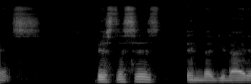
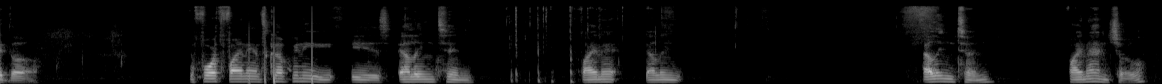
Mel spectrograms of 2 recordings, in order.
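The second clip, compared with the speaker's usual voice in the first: put-on British accent; 3 dB louder than usual. Vlogger trying out a British accent on a company name. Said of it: "Gotta work on my British, British accent".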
